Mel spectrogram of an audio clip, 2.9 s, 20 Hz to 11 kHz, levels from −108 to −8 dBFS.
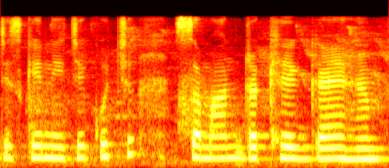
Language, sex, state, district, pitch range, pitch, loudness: Hindi, female, Uttar Pradesh, Shamli, 210-230 Hz, 220 Hz, -17 LUFS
